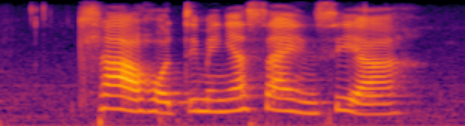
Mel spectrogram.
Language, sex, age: Southern Sotho, female, 20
